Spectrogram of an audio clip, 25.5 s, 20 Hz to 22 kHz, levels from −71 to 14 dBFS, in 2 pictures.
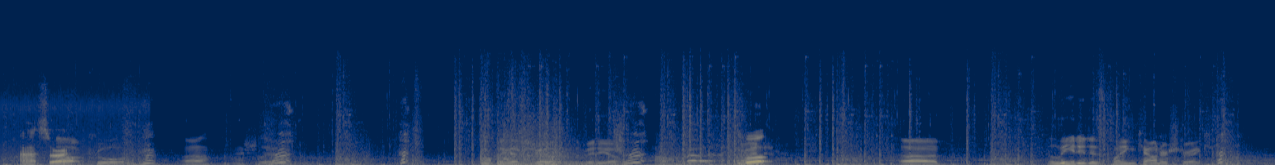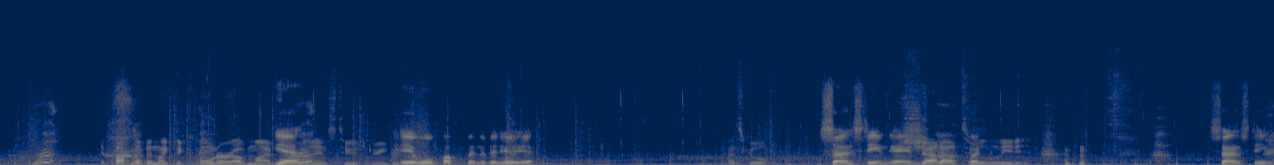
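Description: Sharp switching spikes from the 50 Hz mains supply leak into the signal path from 0.0 to 1.5 s, twice per cycle, causing mains buzz. Their harmonics stack up into the kilohertz range, giving a steady, raspy buzz roughly 15 dB below the main sound.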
